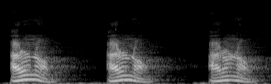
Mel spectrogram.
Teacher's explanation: This T goes away, all right? Because we don't like it. In English, we don't like T's.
